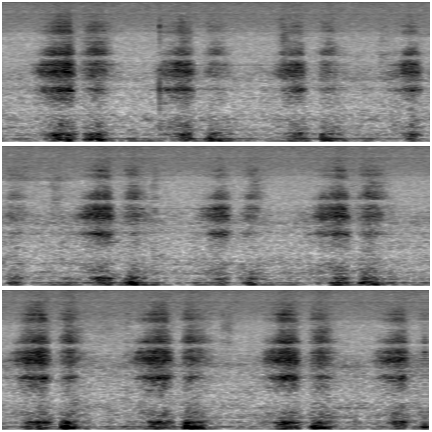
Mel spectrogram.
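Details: Golden Retriever sleeping on the floor in a quiet room, with soft, repeated snorting snores on each breath during sleep.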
